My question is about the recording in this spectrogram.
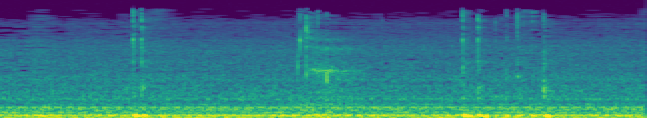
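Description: About five faint computer mouse clicks, scattered over a few seconds, over a low steady hum.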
